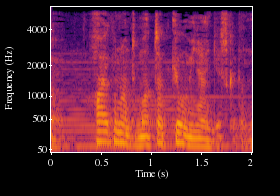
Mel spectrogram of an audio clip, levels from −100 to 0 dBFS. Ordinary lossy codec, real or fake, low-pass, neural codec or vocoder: none; real; 5.4 kHz; none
